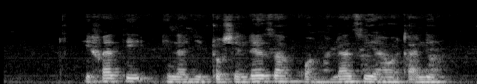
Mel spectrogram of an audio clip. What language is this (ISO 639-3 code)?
swa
